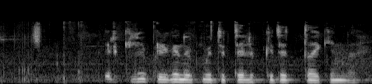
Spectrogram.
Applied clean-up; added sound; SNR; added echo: none; none; none; none.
